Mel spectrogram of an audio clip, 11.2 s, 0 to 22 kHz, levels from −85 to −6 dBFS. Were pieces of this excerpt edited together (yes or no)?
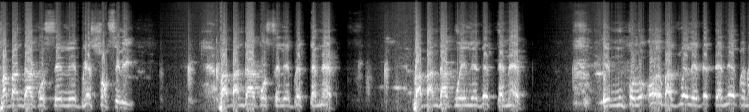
no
